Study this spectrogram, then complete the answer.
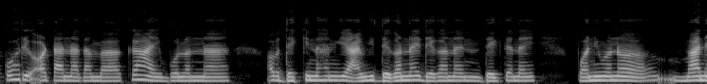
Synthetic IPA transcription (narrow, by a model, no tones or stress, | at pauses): kʌɦʌɾiʔʌ̰ʈanat̪ambakajbolʌnːa | ʌbʌd̪ekʰːinaɦʌnkiɦamikid̪ekʰanːʌj̃d̪ekʰanajnd̪ek̚ʰd̪enaj̃ | pʌnimʌnʌmane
